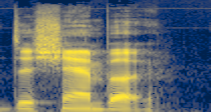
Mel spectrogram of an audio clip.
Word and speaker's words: DeChambeau: Bryson DeChambeau. Did I say that right? – That's how the Americans say it.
